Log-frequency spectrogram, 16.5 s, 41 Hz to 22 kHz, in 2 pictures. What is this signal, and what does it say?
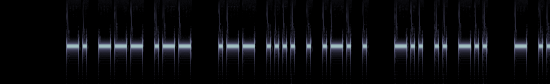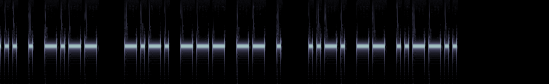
Morse code, heard as a keyed tone, about 20 wpm, 700 Hz. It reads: NOW WHERE DID THEY COME FM?
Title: Sentences from Top 200 Words and Abbreviations 20wpm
